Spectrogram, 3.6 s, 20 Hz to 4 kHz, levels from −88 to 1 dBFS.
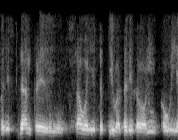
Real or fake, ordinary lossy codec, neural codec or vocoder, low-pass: fake; MP3, 32 kbps; codec, 24 kHz, 0.9 kbps, WavTokenizer, medium speech release version 2; 3.6 kHz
